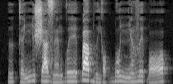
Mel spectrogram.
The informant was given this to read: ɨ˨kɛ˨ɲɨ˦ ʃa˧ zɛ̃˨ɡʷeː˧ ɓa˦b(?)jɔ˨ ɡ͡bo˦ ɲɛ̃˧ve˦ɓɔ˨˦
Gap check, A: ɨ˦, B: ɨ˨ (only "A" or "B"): B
